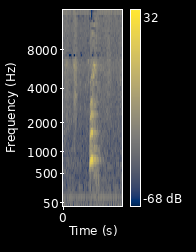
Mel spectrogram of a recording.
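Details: A Pembroke Welsh Corgi puppy begging for attention at the owners' dinner lets out one short, sharp yip, quickly fading.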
